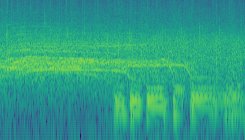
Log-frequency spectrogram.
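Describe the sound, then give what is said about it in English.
Loud, sustained audience applause for guest Neil Gaiman on the NPR show Ask Me Another, a dense wash of clapping from a sizable crowd, with a low musical tone briefly rising beneath it toward the end. “And one more hand for our VIP, Neil Gaiman.”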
